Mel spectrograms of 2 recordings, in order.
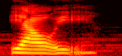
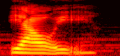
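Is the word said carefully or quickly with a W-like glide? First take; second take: carefully; carefully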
